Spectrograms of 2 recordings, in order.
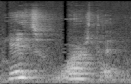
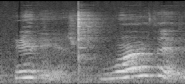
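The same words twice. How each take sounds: First: Said in the usual way. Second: Slower, leaning on "worth" with a falling finish; insisting emphasis. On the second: Real, not acted. Home cook assures viewers the effort pays off, slow firm stress. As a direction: drive home that it's "worth" it.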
